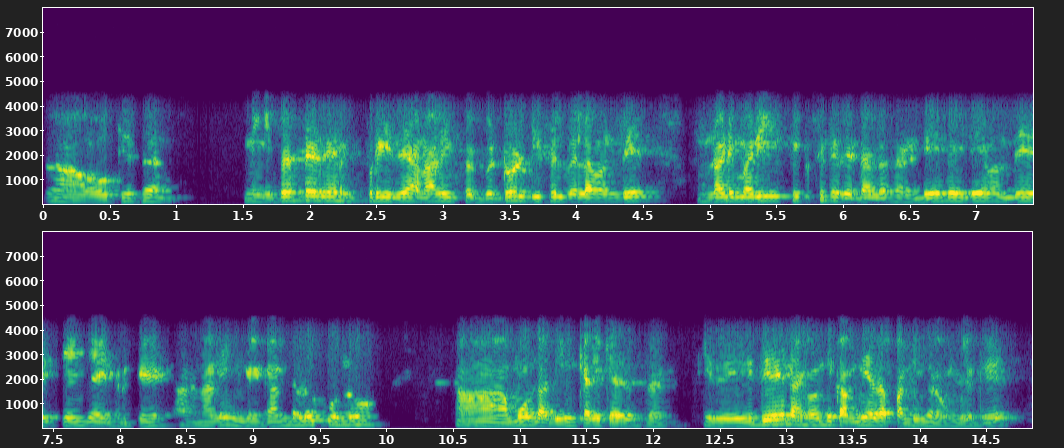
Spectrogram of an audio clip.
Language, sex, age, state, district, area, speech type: Tamil, male, 18-30, Tamil Nadu, Perambalur, rural, conversation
